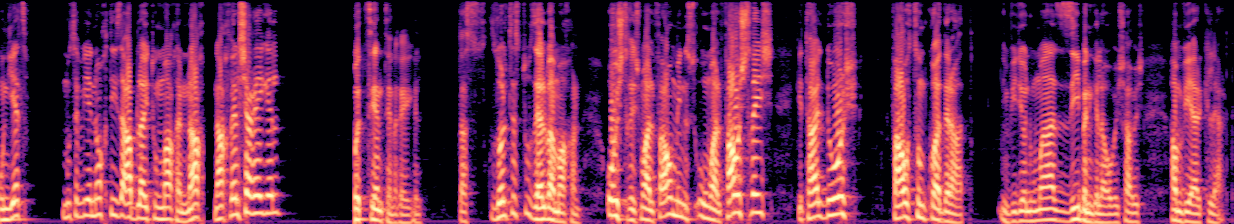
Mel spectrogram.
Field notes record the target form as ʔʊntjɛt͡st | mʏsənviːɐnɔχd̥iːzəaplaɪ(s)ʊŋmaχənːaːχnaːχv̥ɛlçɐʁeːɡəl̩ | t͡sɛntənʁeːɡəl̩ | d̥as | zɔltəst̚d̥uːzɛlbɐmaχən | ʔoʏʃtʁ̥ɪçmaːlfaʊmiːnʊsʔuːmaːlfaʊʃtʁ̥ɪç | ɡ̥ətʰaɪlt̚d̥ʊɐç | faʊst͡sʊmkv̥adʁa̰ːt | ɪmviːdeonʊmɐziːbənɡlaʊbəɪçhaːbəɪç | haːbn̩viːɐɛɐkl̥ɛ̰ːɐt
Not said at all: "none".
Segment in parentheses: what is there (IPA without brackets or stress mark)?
t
